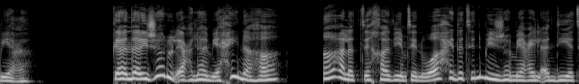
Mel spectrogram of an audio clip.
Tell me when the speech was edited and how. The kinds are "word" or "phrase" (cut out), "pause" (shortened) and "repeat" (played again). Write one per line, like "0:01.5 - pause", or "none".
0:03.2 - word
0:04.1 - word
